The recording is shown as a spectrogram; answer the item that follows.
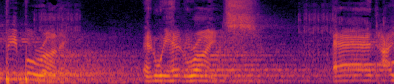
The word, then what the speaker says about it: Reince: And I said before, nobody knew how to pronounce his name. It's a crazy name. They called him Rance. Steve Wynn just called him. He's still not pronouncing it right, Steve. But Reince Priebus, now everybody pronounces his name right.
